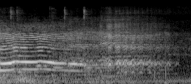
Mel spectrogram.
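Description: Goats bleat at a commercial goat and sheep farm house in a tropical country, one close, loud wavering bleat followed by fainter overlapping calls in the background.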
